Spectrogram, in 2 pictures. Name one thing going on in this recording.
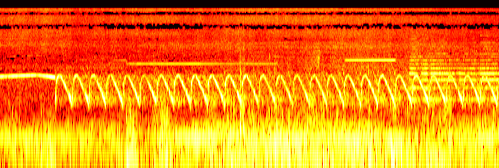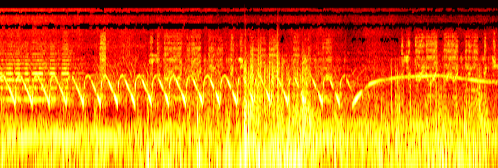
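A boat's siren yelps rapidly, then wails slowly.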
